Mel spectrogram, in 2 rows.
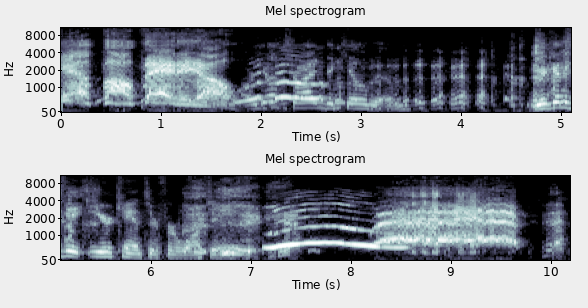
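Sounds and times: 
person screaming: 0:00.0 - 0:02.8, 0:06.8 - 0:10.1
laughter: 0:01.8 - 0:05.6, 0:09.8 - 0:10.1
speech: 0:02.6 - 0:04.0, 0:04.7 - 0:07.6.

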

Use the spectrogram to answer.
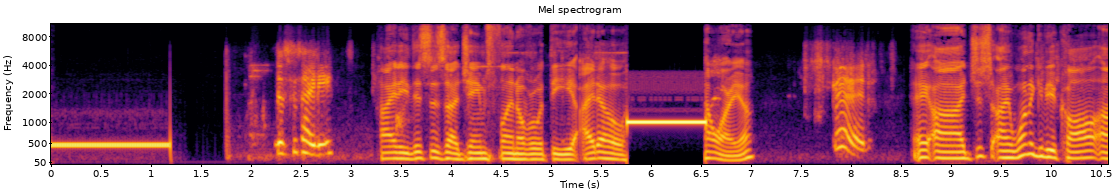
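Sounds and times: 
telephone dial tone: 0:00.0 - 0:01.2
speech: 0:02.2 - 0:05.8, 0:06.5 - 0:10.5.

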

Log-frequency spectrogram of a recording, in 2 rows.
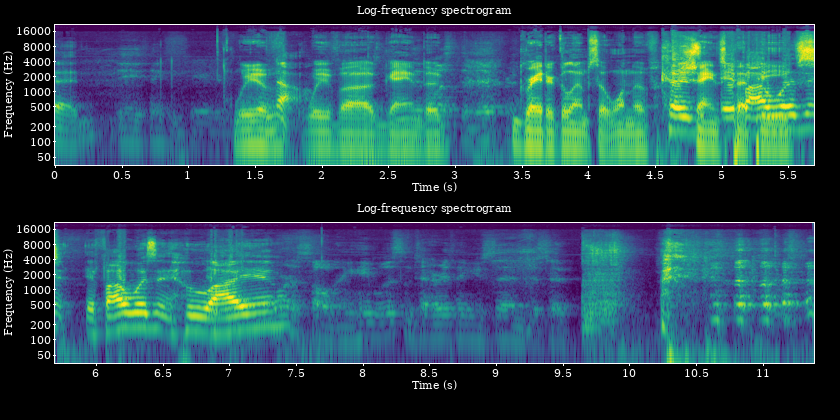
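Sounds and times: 
speech: 0:00.0 - 0:00.6, 0:01.3 - 0:07.8
loud raspy fart: 0:09.6 - 0:10.2
laughter: 0:10.2 - 0:11.3.

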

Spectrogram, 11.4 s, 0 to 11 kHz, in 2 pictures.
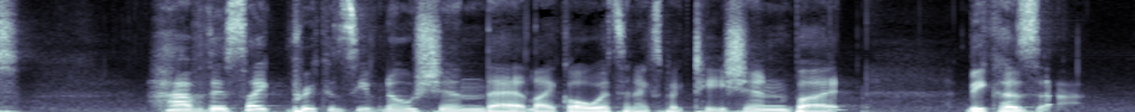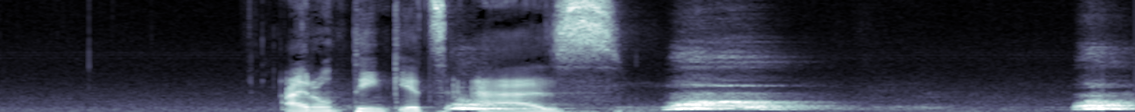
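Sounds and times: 
speech: 0:00.8 - 0:05.4, 0:07.1 - 0:08.9
pet dog barking: 0:07.9 - 0:08.2, 0:09.0 - 0:10.0, 0:11.0 - 0:11.3.

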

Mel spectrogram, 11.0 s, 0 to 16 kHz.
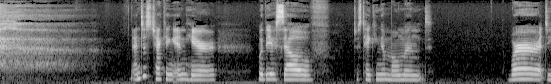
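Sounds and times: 
slow soft breath during a guided breathing exercise: 0:00.0 - 0:02.2
speech: 0:02.6 - 0:04.5, 0:05.2 - 0:06.5, 0:07.1 - 0:08.6, 0:10.2 - 0:11.0.

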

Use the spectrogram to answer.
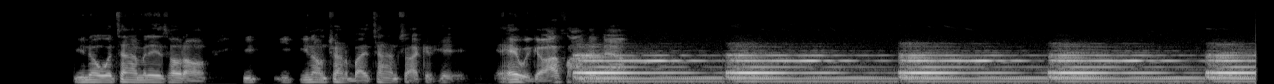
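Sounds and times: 
speech: 0:00.7 - 0:06.7
church bells ringing: 0:05.7 - 0:12.6.

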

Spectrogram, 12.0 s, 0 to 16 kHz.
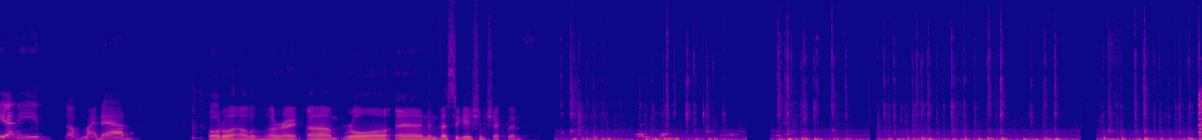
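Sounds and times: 
speech: 0:00.0 - 0:01.5, 0:02.1 - 0:06.9
fast forceful typing on a computer keyboard: 0:05.6 - 0:12.0.

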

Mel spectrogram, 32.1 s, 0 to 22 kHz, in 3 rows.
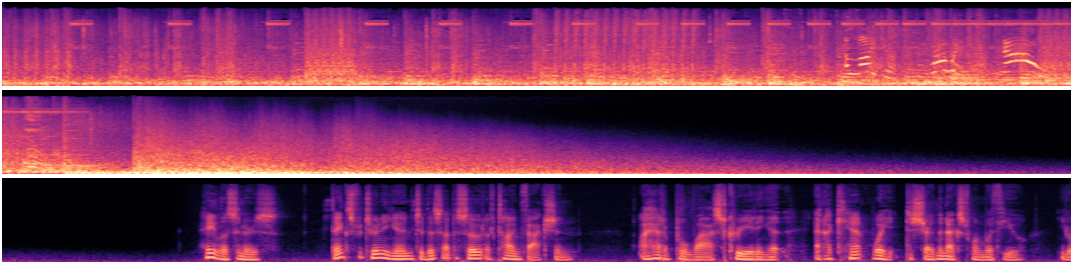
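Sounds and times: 
grenade explosion in a firefight beside a burning cart: 0:00.0 - 0:08.2, 0:08.9 - 0:19.4
dense rapid gunfire in a firefight: 0:00.0 - 0:13.5
speech: 0:23.4 - 0:27.2, 0:27.8 - 0:32.0.

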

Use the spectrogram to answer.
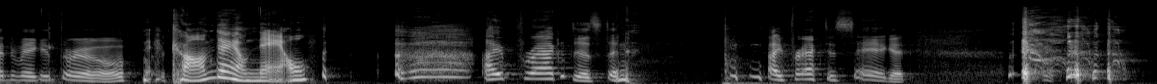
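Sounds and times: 
speech: 0:00.0 - 0:03.3, 0:04.8 - 0:06.5, 0:07.2 - 0:09.4, 0:10.1 - 0:11.3
harsh coughs into a microphone: 0:10.1 - 0:11.5.

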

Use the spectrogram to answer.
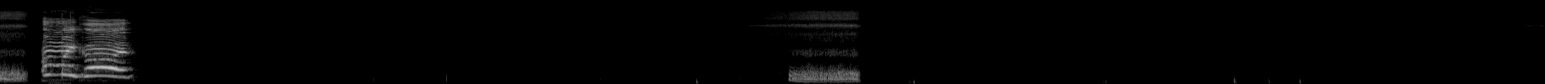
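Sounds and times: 
female dog snoring: 0:00.0 - 0:00.3, 0:07.4 - 0:08.7.

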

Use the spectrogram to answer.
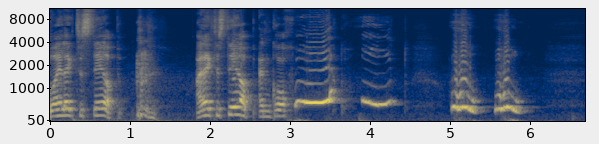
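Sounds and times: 
speech: 0:00.0 - 0:03.2
person imitating owl hoots: 0:03.0 - 0:06.1.

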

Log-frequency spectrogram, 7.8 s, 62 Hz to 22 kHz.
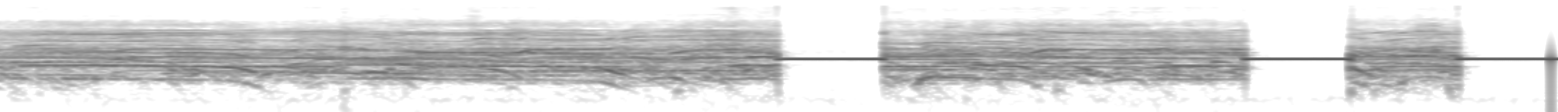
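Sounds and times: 
loud crowd chanting and shouting in unison: 0:00.0 - 0:07.4
high-pitched censor bleeps: 0:04.0 - 0:04.5, 0:06.3 - 0:07.7.

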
